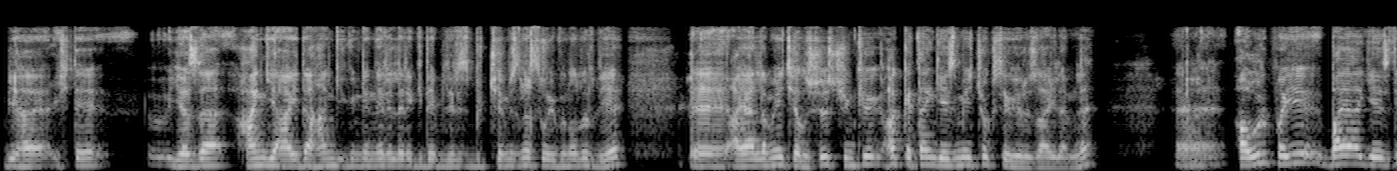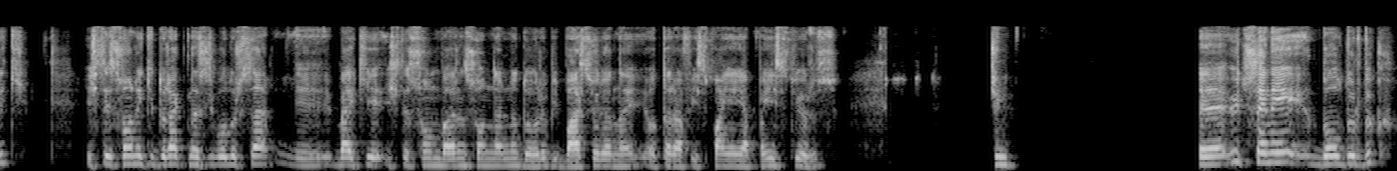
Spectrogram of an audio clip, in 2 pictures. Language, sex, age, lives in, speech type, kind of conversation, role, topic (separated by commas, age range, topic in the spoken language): Turkish, male, 35-39, Austria, conversation, unstructured, none, Doğada en çok hangi mevsimi seviyorsun?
